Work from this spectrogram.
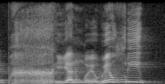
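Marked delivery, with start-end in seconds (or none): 1.2-2.0 higher-pitched mock protest; imitating a complaint. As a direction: press the grievance like an aggrieved petitioner. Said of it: "막 따지는 거야".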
